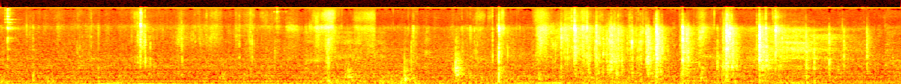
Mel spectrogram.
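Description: Paper rustling and crinkling as sheets of paper are handled, in irregular bursts that get busier in the second half.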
